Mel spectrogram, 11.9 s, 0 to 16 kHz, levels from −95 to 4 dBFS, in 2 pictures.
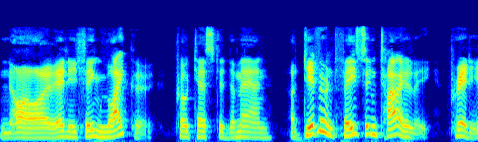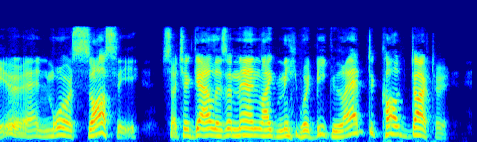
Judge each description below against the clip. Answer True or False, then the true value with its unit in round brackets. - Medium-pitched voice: True (155 Hz)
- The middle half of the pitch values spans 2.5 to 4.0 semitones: False (4.8 semitones)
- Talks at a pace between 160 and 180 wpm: False (145 wpm)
